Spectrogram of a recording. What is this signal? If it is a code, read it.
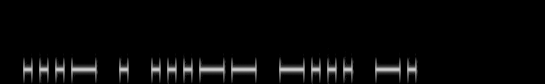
Morse code, heard as a keyed tone, about 15 wpm, 700 Hz. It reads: VE3BN
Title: DXCC-100 Call Signs - 5 Characters - Repeated 2x - 15wpm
